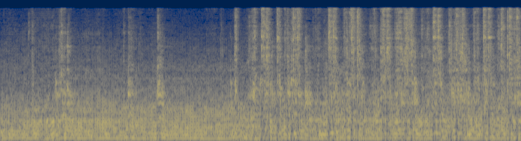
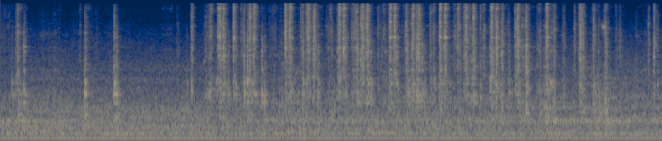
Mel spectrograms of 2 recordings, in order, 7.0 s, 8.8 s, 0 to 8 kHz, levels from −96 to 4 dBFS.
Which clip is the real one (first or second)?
second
